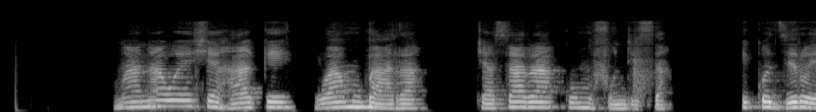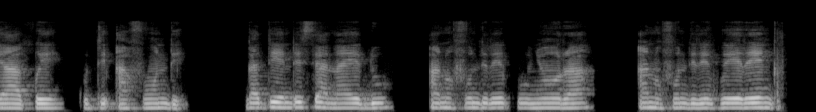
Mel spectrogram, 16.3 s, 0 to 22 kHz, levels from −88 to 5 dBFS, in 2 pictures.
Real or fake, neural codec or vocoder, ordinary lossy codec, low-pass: real; none; AAC, 48 kbps; 9.9 kHz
